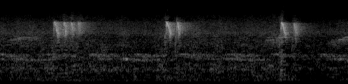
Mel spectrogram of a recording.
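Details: Javan fulvetta in the wild, a forest-edge insect-eating bird of mountains above 1,000 m in Java; short high chattering call bursts repeated about once a second, each a quick cluster of sharp notes over soft background hiss.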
